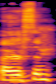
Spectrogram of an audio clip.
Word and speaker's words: Fersen: So Kyle Fersen, I believe is how it's pronounced. Fersen. We say it like Fersen. It sounds like an Irish accent.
